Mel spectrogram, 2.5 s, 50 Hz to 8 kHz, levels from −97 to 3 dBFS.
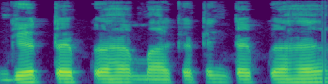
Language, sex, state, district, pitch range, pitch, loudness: Hindi, male, Bihar, Purnia, 115-120 Hz, 115 Hz, -18 LUFS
